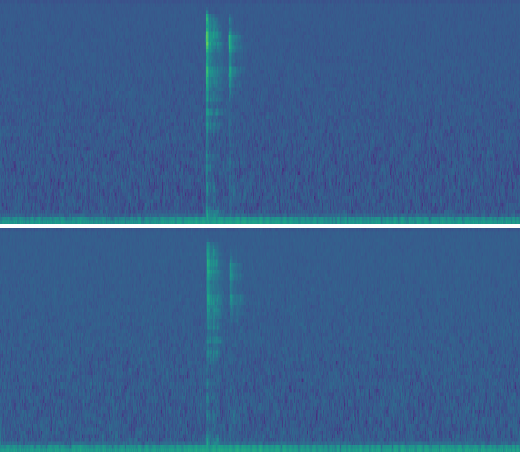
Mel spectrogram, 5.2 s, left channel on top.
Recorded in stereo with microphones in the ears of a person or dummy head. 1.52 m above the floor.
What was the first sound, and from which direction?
Scissors, 75° left (ahead or behind).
